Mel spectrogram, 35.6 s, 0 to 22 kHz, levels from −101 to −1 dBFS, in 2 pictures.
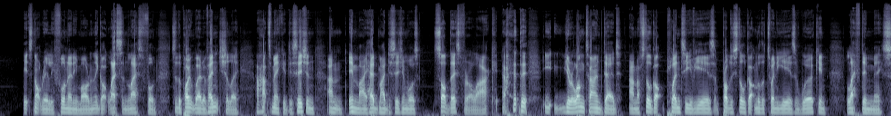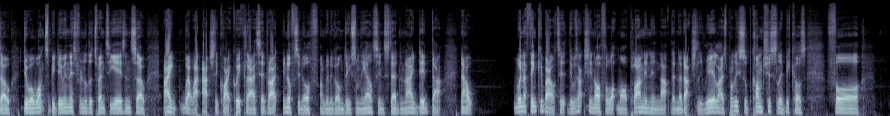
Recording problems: none

